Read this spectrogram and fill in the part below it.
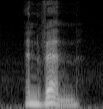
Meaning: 1. a friend 2. a supporter, a friend
- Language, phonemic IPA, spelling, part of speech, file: Swedish, /vɛnː/, vän, noun, Sv-vän.ogg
